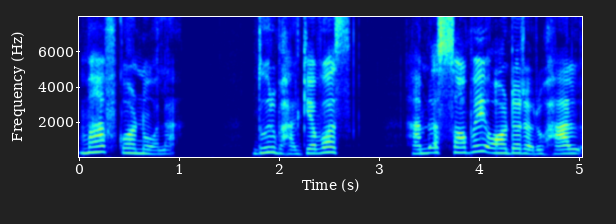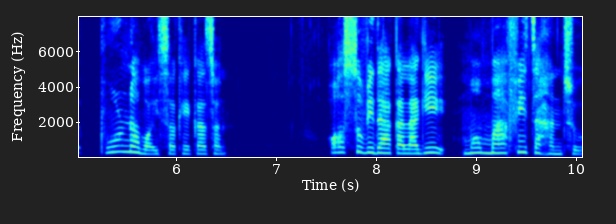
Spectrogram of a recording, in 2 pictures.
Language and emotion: Nepali, sad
